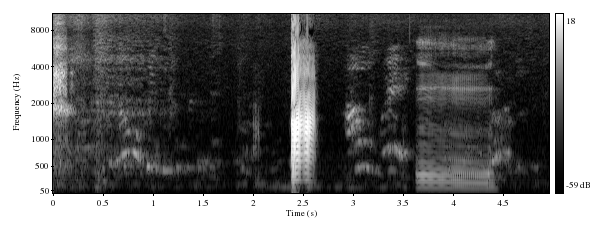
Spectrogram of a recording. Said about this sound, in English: Dude, you can't fart that much. I'm calling bullshit. Dude, this is a 5-minute video. You cannot fart for 5 minutes in a row.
